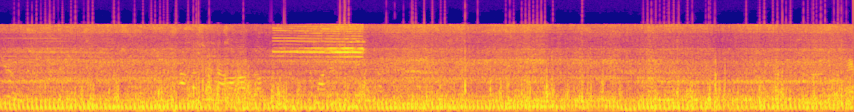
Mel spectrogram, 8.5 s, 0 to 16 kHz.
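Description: Bajaj Pulsar NS200's single-cylinder engine running steadily as the motorcycle rides slowly, with a brief high-pitched beep about three seconds in.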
